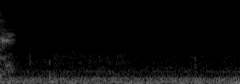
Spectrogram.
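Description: Faint, soft rubbing and rustling of hands stuffing a coiled wired-earphone cord into a small crocheted yarn bag.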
